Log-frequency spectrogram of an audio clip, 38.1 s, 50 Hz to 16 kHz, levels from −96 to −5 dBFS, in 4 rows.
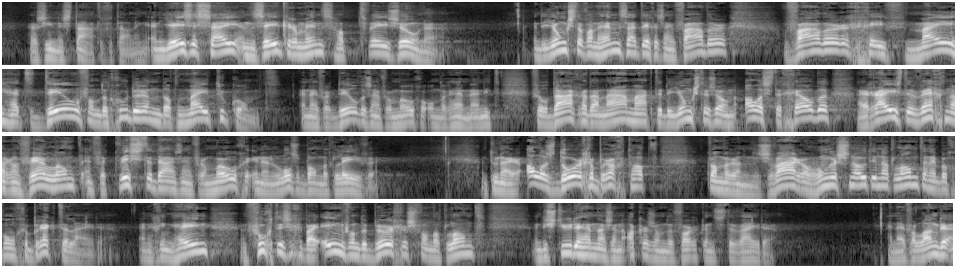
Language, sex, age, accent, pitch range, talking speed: Dutch, male, 40-59, Dutch, 115-170 Hz, 185 wpm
